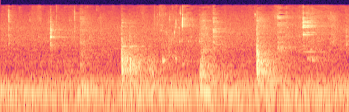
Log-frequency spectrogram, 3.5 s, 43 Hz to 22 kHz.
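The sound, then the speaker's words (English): Liquid pours in short bursts, splashing into a jigger and then a mixing glass while 1.5 ounces are measured out, with faint clinks of glassware between pours. Moderately loud, no talking. “And then that can go in your mixing glass. And then with that water again, you will use that to do 1.5 ounces of gin.”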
